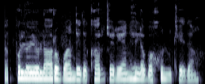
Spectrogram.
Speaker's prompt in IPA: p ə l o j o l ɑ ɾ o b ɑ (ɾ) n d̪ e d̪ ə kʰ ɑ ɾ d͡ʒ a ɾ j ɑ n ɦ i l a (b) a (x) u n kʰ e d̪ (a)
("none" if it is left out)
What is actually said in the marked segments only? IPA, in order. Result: none, b, x, a

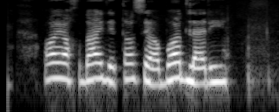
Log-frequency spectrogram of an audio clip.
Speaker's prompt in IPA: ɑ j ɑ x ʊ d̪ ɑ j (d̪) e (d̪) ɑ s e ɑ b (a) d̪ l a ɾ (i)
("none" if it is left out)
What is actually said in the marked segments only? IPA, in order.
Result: d̪, t̪, ɑ, i

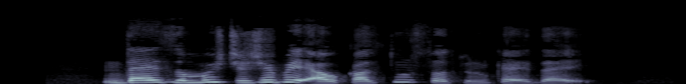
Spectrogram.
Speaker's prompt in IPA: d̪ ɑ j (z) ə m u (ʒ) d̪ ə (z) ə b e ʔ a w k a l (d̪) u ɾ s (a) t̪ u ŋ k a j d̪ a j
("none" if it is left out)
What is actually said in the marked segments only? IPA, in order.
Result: z, ʒ, ʒ, t̪, ɑ

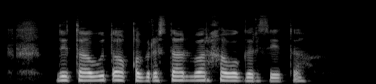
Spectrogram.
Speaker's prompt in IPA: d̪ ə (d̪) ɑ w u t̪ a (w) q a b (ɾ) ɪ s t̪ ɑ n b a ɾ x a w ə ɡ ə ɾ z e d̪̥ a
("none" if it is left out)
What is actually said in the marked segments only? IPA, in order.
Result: t̪, w, ɾ

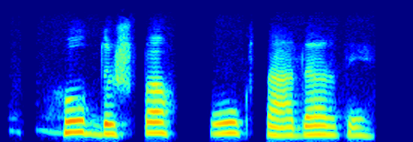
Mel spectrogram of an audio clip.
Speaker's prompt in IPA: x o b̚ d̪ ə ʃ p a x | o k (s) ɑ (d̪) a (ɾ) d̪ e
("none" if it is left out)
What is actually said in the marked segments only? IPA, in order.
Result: s, d̪, ɾ

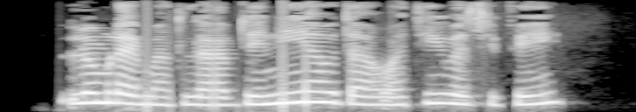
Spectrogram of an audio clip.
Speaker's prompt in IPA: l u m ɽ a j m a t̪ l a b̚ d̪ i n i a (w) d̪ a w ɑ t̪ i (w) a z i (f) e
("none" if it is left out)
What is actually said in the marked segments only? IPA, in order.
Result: w, w, f

